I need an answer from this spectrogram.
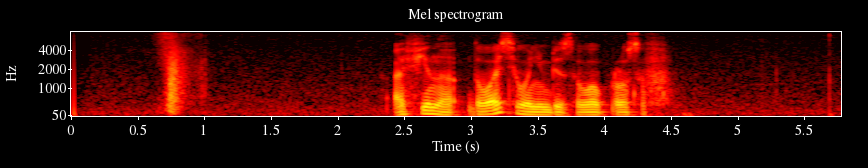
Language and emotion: Russian, neutral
